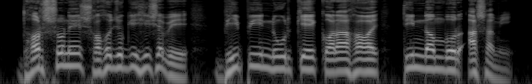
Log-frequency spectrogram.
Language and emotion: Bengali, neutral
